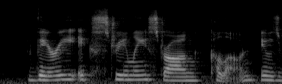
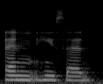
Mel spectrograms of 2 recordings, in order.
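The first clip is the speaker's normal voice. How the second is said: normal talking voice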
